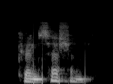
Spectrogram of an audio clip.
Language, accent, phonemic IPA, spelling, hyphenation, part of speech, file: English, Southern England, /kənˈsɛʃən/, concession, con‧ces‧sion, noun / verb, LL-Q1860 (eng)-concession.wav
- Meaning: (noun) 1. The act of conceding 2. An act of conceding: A compromise: a partial yielding to demands or requests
